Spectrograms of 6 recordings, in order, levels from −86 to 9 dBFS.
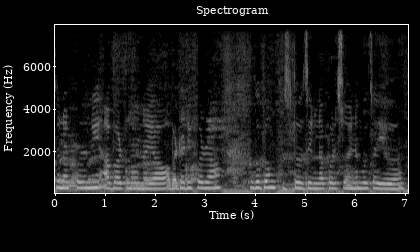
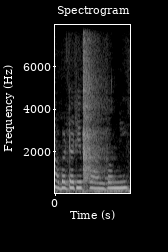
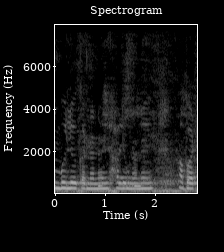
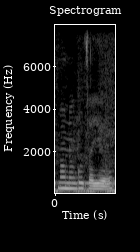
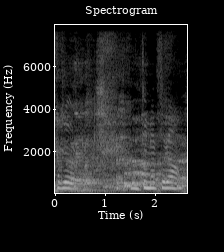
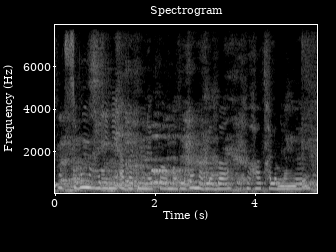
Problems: background sounds at intervals, background conversations at intervals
